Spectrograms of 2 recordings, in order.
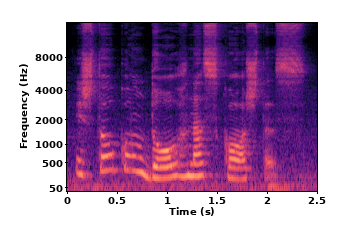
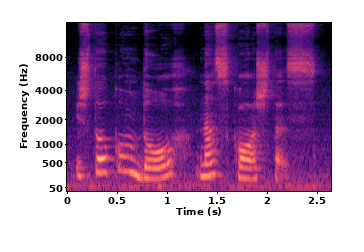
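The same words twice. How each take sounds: The two takes are said the same way.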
